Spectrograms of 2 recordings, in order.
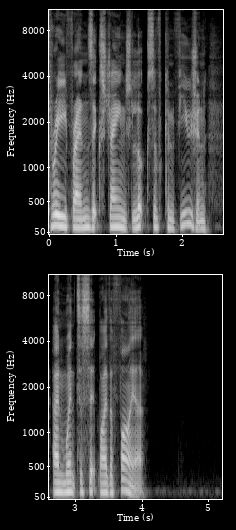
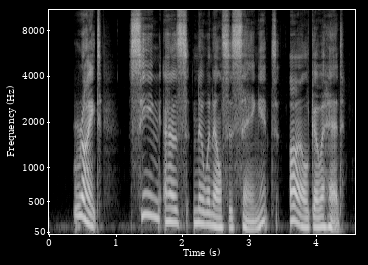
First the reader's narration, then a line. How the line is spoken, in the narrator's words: Serena piped up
